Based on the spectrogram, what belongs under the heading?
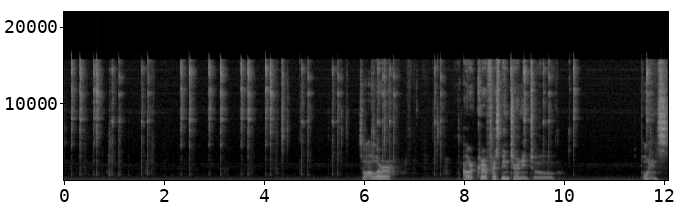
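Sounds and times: faint low hum: 0.0 - 12.0
computer keyboard clicking: 0.1 - 6.7, 7.4 - 7.6.

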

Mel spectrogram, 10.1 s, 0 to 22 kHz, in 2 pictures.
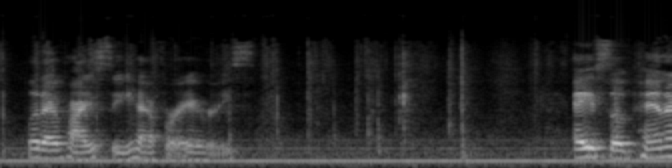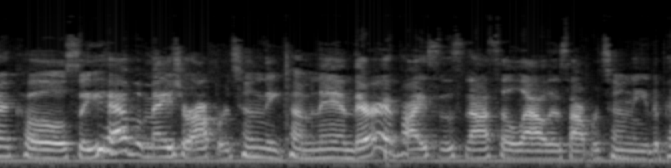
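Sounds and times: cards clicking and sliding: 1.6 - 4.2.

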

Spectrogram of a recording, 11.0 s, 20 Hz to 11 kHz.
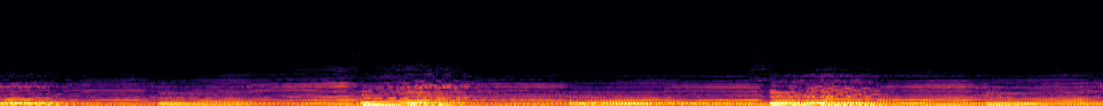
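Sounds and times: cello bowed notes: 0.0 - 11.0.

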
